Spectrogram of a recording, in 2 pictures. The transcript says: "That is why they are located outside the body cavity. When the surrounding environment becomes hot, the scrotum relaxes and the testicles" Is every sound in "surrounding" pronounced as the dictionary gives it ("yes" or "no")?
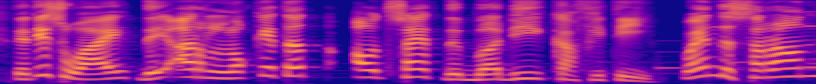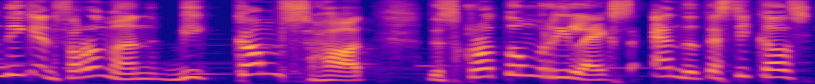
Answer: yes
